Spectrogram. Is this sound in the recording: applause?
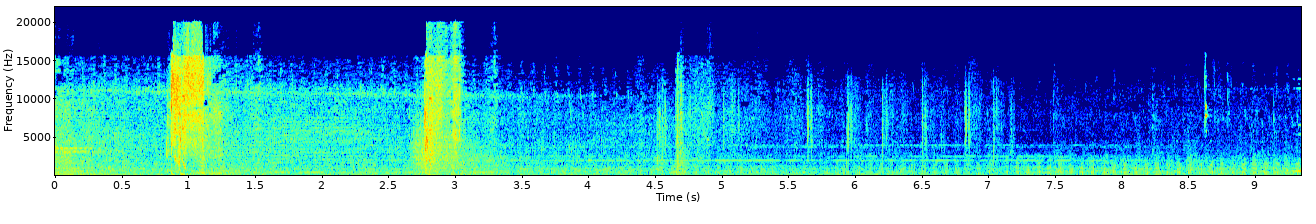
no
